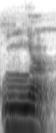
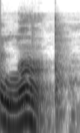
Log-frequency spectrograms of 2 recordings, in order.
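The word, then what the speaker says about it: ञ: This is not Nga. This Nya is, it is a Chavargas. So you can't pronounce as a NG. You can pronounce it as NJ.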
